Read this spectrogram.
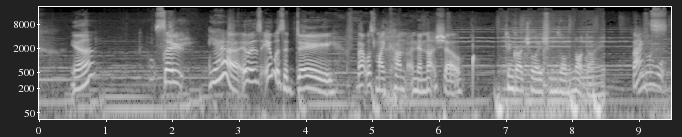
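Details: Involuntary coprolalic vocal tics in a woman with Tourette syndrome, interrupting her storytelling.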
